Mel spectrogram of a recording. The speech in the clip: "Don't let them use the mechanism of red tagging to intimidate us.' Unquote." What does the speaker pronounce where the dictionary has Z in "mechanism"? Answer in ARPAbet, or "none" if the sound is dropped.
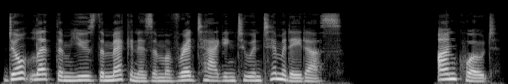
Z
